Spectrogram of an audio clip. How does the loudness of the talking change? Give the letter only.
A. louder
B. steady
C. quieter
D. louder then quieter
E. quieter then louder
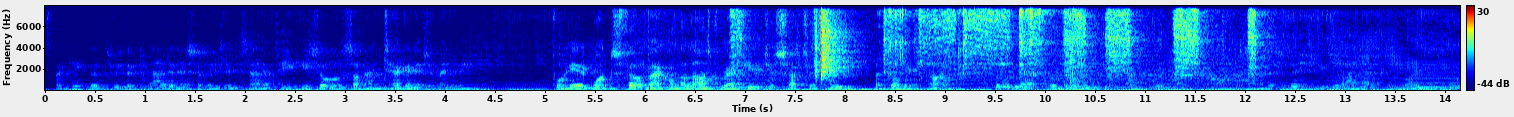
D.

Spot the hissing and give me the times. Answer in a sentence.
The hissing can be heard from 6.8 to 12.2 s.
